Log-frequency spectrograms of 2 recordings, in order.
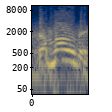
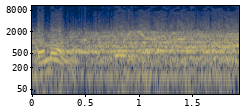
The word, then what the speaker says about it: Simone: Not the French pronunciation, but the Italian pronunciation. Yeah, I can forget how you pronounce everyone. Simony. Mark Fraser is my authority over here. Simony as the money.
